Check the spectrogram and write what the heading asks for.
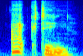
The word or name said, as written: acting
